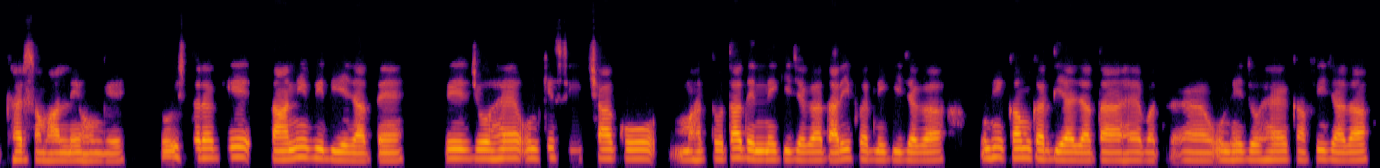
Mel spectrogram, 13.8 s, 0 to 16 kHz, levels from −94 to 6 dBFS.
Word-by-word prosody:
घर 135 -1 +4
सँभालने 125 -1 -1
होंगे, 120 -1 -3
तो 95 -8 -6
इस - - -6
तरह 165 0 +3
के 175 +2 0
ताने 150 +5 +2
भी 160 -2 +2
दिए 135 -2 +1
जाते 125 0 +1
हैं। 125 +2 -1 0.4
फिर 155 0 +2
जो 155 0 +3
है 160 0 +3
उनके 155 +2 -3
शिक्षा 155 +1 -1
को 150 - 0 0.6
महत्वता 145 +4 +1
देने 140 -2 +3
की 140 -1 -3
जगह, 135 -1 +2
तारीफ 145 +4 +3
करने 140 -2 -2
की 135 -1 -4
जगह, 130 0 +2 0.4
उन्हें 165 +1 0
कम 165 0 +4
कर 145 -2 +3
दिया 135 -2 +4
जाता 130 0 +1 0.2
है, 130 0 -1
बत 130 0 -5
अ, 130 -1 -3
उन्हें 135 0 -1
जो 135 -1 0
है 140 0 0
काफ़ी 140 +1 -4
ज़्यादा 135 0 +2
140 Hz, 170 wpm, -23 LUFS, 130-155 Hz, 0.6 s, घर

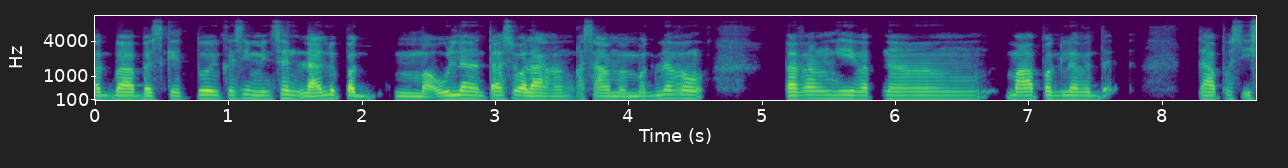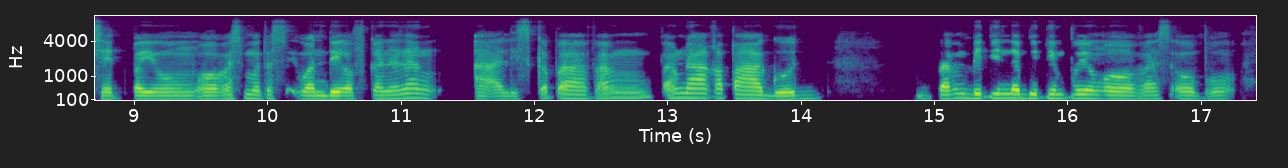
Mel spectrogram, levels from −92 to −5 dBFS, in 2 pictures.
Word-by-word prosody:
pagba-basketball, 135 +2 0
kasi 150 +1 -6
minsan, 140 0 -2
lalo 130 +5 +3
'pag 125 - +2 0.2
maulan, 130 +4 0
tapos 145 0 +1
wala 130 -2 +6
kang 120 0 -6
kasamang 120 0 -3
maglaro. 150 +4 -1 0.6
Parang 145 +1 +1
hirap 145 -1 -1
ng 140 +1 -4 0.2
makapaglaro 140 -1 0
da - - -8 0.7
tapos 135 +1 -2
i-set 130 -1 -2
pa - - +5
yung 135 0 +1
oras 135 0 +1
mo, 155 - 0
tas - - -7
one 135 -1 +3
day 135 - +9
off 135 - 0
ka 145 - -1
na - - 0
lang, 175 0 +1 0.4
aalis 125 0 -3
ka - - -2
pa, 155 -1 +2
parang 95 - -4
parang 180 - -1
nakakapagod, 150 -7 +3 1.1
parang 165 +2 +3
bitin 170 0 +3
na - - +8
bitin 160 -1 0
po 160 - -1
yung 155 -1 +4
oras. 140 0 0
Opo. 140 0 -4
140 Hz, 150 wpm, -23 LUFS, 130-150 Hz, 1.1 s, day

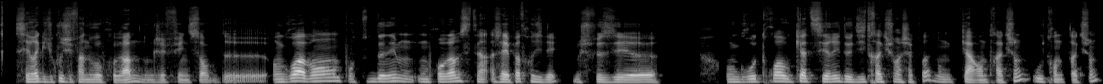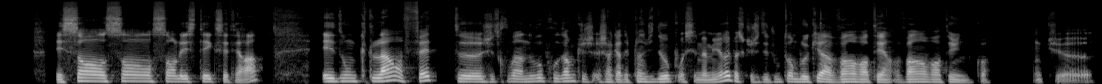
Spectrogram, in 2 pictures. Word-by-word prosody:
c'est 135 - -2
vrai 125 +2 +5
que - - -5
du 120 - -7
coup, 140 - -2
j'ai 120 -4 -4
fait 115 - -3
un - - -2
nouveau 110 -1 0
programme 110 +6 +2
donc 105 -2 -8
j'ai 105 0 -5
fait 105 +1 -9
une 100 - -5
sorte 100 - -4
de - - -6
en 120 - -2
gros, 150 +6 +7
avant, 155 +3 +5
pour 125 -5 -11
tout 130 - -14
de - - -6
donner 135 +2 +2
mon 130 -5 -5
mon 125 -1 -4
programme, 130 +4 +3
c'était 145 -3 -7
un 110 - -1
j'avais 115 -1 +3
pas 135 - +1
trop 135 0 -5
d'idées, 110 -2 -3
donc 115 - -9
je - - -9
faisais, 110 0 -1
heu, 110 0 +4 0.7
en 120 - -3
gros 120 +3 -1
3 140 +2 +2
ou 130 - -1
4 135 +1 +2
séries 135 0 +1
de 125 -3 0
10 115 +2 -4
tractions 125 0 -1
à - - -2
chaque 110 -1 -7
fois 190 - -3
donc 115 - -7
40 105 -2 +2
tractions 115 - -3
ou 135 -3 -3
30 115 -4 -4
tractions 105 0 -5 0.6
et 110 - +2
sans 150 +4 +5
sans 145 0 +1
sans 140 0 0
lester, 135 +1 +1
et - - -6
cetera - - 0 0.6
et 145 0 +5
donc 145 -1 -4
là, 155 +4 +8
en 190 -5 +1
fait, 175 +7 +1 0.2
heu, 130 -2 +4
j'ai 125 0 -6
trouvé 135 +2 -5
un 125 - -1
nouveau 135 +3 -2
programme 145 +1 -2
que 135 - -8
j'ai 115 - -8
j'ai 120 - -4
regardé 110 -1 -2
plein 135 - -2
de 125 - -3
vidéos 125 +3 +1
pour 125 -2 -6
essayer 115 - -6
de - - -3
m'améliorer 115 - +2
parce 140 - -1
que - - -10
j'étais 110 +1 -7
tout 120 - -10
le - - -10
temps 135 -1 0
bloqué 125 +2 +1
à 120 - +5
20-21-20-21 115 -1 +1
quoi - - -10 0.4
donc, - - -11
heu, - - -6
125 Hz, 260 wpm, -23 LUFS, 115-140 Hz, 0.7 s, là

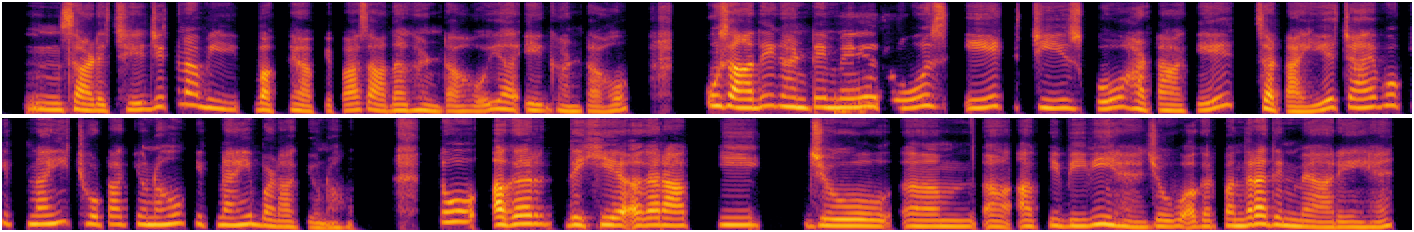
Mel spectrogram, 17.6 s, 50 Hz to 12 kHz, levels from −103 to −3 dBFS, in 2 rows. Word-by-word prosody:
उम, 200 -3 -2
साढ़े 180 -2 +2
6 190 +3 -3
जितना 340 +5 -2
भी 230 -7 -2
वक्त 190 0 0
है 180 - 0
आपके 155 +1 -6
पास, 180 +2 -2
आधा 175 +2 0
घंटा 170 -4 -3
हो 150 +2 -6
या 205 0 -1
1 175 -1 -2
घंटा 150 0 -4
हो। 155 +5 -5 0.5
उस 310 -1 +4
आधे 260 +4 +6
घंटे 270 -3 +2
में 260 +2 +4
रोज़ 275 +3 -1
एक 265 +4 0 0.2
चीज़ 245 -2 0
को 225 +5 0
हटा 190 -8 -1
के 240 - -1 0.2
सटाइए 170 - +1
चाहे 260 0 +2
वो 320 +3 -2
कितना 245 -2 -1
ही 260 +5 +1
छोटा 235 -1 -2
क्यों 230 0 -2
ना 220 - +4
हो, 245 +3 +2
कितना 220 -2 -3
ही 220 +3 +2
बड़ा 165 -3 -2
क्यों 140 -3 -8
ना 125 - -6
हो। 135 +2 -9 0.5
तो 305 +1 +3 0.2
अगर 240 +2 +6 0.2
देखिए, 215 +1 +2
अगर 210 +1 +4
आपकी 215 +2 +1 0.3
जो 190 -1 +3 0.2
अम 175 -1 0
अ, - - -2 0.2
आपकी 190 +3 -3
बीवी 185 +6 +2
हैं 170 -6 0
जो 170 +2 -3
अगर 175 +1 -4
15 205 +6 +5
दिन 220 -3 0
में 170 -2 0
आ 150 -1 -1
रही 155 0 -2
हैं, 155 +5 -2
205 Hz, 205 wpm, -23 LUFS, 175-245 Hz, 0.5 s, आधे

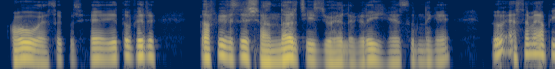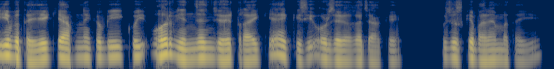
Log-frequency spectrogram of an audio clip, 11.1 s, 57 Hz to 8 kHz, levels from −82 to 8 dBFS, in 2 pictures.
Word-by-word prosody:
ओह 125 -2 +7
ऐसा 100 +4 -9
कुछ 110 -1 -20
है। 125 - +3
ये 130 - +2
तो 150 - +2
फिर 150 +1 +4 0.5
काफ़ी 135 +4 +3
वैसे 140 +1 +2
शानदार 115 +4 +5
चीज़ 120 -3 -4
जो 105 -1 -2
है 100 +1 0
लग 100 -1 -9
रही 115 +2 +1
है 105 0 -5
सुनने 110 +1 -10
में। 110 +3 -6 0.4
तो 165 +5 +2
ऐसे 205 -4 -4
में 175 - +2
आप 165 0 -1
ये 160 0 +6
बताइए 120 -4 +2
कि 125 +2 0
आपने 135 +1 0
कभी 140 +2 -2
कोई 145 +2 -3
और 165 +1 +6
व्यंजन 130 -1 0
जो 125 -2 -2
है 120 - +2
ट्राई 115 0 -3
किया 120 - -6
है 155 - +1
किसी 125 0 -10
और 125 -4 -4
जगह 110 -1 -3
का 115 - -4
जाके? 110 0 -12
कुछ 130 +4 -19
उसके 130 +1 -2
बारे 115 -2 -4
में 115 - -7
बताइए। 110 +5 -15
125 Hz, 245 wpm, -21 LUFS, 110-135 Hz, 0.5 s, ओह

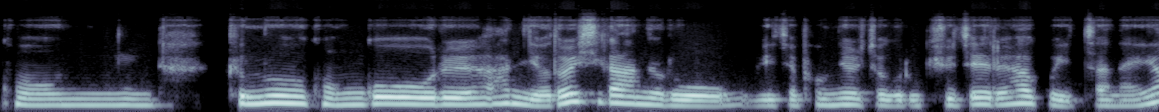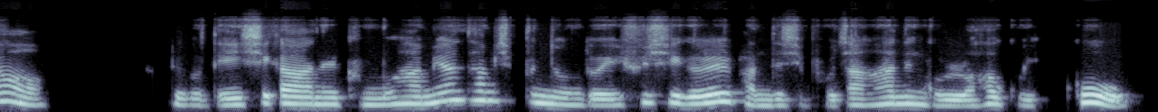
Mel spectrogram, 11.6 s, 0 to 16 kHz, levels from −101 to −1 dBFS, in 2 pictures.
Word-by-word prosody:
권 160 -3 -5 0.4
근무 205 0 +4
권고를 180 0 +4
한 195 0 0
8 150 +12 +4
시간으로 170 - +2
이제 150 0 -5
법률적으로 160 -3 -4
규제를 175 +3 -1
하고 185 -7 -1
있잖아요. 160 - -3 0.6
그리고 165 -2 -7
4 165 +3 -2
시간을 190 -1 +2
근무하면 195 +10 -1
30 280 -1 -4
분 220 -3 0
정도의 165 -4 -2
휴식을 220 +2 +2
반드시 155 -6 -6
보장하는 170 +6 -3
걸로 150 -3 -1
하고 185 -1 -5
있고 210 +9 +2
175 Hz, 295 characters per minute, -24 LUFS, 160-200 Hz, 0.6 s, 근무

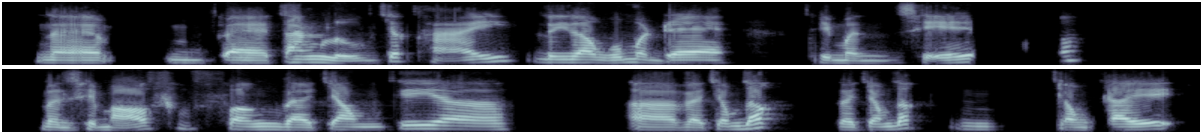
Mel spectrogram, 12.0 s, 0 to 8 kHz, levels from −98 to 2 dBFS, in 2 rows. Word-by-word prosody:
nà, 120 -1 +1 0.3
ừm, 250 -2 -8
và 120 -1 +3
tăng 140 0 +3
lượng 115 -2 0
chất 185 - -2
thải 175 +9 -1
ni 140 -1 -1
lông 135 -3 +3
của 125 - 0
mình 140 -4 -2
ra, 125 0 +5 0.6
thì - - -2
mình 110 -2 -4
sẽ 435 - 0 0.5
ó, 215 +1 -8 0.8
mình - - -2
sẽ - - -4
bỏ - - +4
ph - - -11 0.2
phân 135 0 +1
vào 120 -3 +3
trong 130 +1 0
cái, 170 +1 +2
ơ, 145 -3 +3 0.6
ờ, 120 -1 +2
vào 120 -1 +1
trong 140 +1 -3
đất, 220 - +5 0.3
vào 125 - 0
trong 130 +2 -2
đất, 180 - 0 0.2
ưm, 140 -2 -12 0.3
trồng 120 -1 -2
cây 130 0 +4
ấy. 410 - +2
135 Hz, 180 wpm, -24 LUFS, 120-150 Hz, 0.8 s, ra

